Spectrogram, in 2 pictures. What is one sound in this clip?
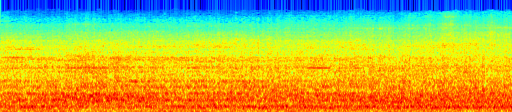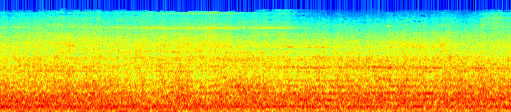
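Freight cars rumble and clatter steadily along the rails close by.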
